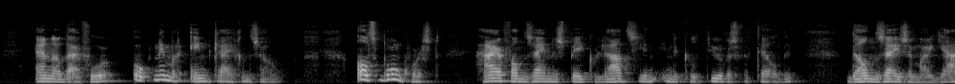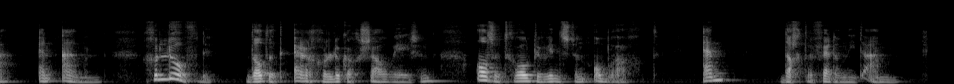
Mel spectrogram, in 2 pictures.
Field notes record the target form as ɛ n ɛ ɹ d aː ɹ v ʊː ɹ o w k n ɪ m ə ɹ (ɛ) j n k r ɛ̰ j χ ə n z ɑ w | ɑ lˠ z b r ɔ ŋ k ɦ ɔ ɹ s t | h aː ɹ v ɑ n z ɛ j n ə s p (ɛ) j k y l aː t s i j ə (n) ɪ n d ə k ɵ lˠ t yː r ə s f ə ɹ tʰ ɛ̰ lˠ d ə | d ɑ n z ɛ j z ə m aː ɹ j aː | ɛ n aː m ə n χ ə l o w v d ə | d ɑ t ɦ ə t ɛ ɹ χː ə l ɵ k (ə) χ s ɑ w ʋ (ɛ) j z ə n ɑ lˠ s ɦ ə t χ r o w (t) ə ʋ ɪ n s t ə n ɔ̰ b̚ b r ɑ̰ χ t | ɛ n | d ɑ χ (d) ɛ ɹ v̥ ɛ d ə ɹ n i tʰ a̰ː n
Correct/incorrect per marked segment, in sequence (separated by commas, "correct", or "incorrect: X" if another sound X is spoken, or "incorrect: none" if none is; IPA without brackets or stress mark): incorrect: e, incorrect: e, correct, correct, incorrect: e, correct, incorrect: t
